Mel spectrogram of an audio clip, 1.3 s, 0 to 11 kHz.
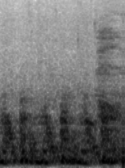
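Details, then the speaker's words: Normal fetal heartbeat on a late-pregnancy ultrasound Doppler: fast, regular whooshing pulses with a good, regular rhythm; the fetus is head-down, back on the left, and weighs an estimated 2.2 kg. "Ok, on a un bon rythme, bien régulier. Quand j'entends les battements du cœur, voilà, ça me noue."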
